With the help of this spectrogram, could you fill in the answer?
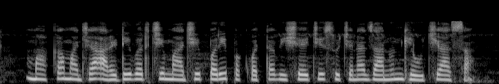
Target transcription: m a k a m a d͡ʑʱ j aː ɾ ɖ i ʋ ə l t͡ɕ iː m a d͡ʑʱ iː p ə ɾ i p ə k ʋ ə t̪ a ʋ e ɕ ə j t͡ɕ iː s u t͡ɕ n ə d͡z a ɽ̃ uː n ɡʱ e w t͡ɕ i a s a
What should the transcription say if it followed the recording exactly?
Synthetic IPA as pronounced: m a k a m a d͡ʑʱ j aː ɾ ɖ i ʋ ə ɾ t͡ɕ iː m a d͡ʑʱ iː p ə ɾ i p ə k ʋ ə t̪ a ʋ i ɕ ə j t͡ɕ iː s u t͡ɕ n a d͡z a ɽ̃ uː n ɡʱ e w t͡ɕ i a s a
